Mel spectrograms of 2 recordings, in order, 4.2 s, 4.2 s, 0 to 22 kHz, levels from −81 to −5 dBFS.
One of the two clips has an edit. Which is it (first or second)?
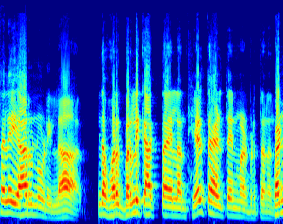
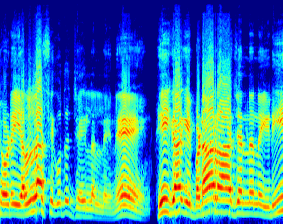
first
